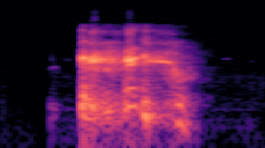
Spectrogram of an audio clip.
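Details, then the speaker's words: Someone coughs in the background through an open microphone during an interview. "un petit micro qui doit être ouvert c'est pas grave hein mais un petit micro kids est heureux on entend quelqu'un tousse"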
